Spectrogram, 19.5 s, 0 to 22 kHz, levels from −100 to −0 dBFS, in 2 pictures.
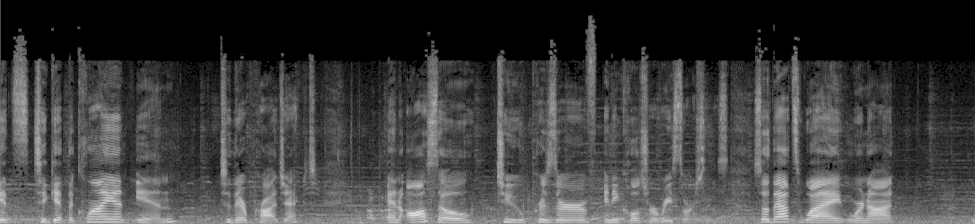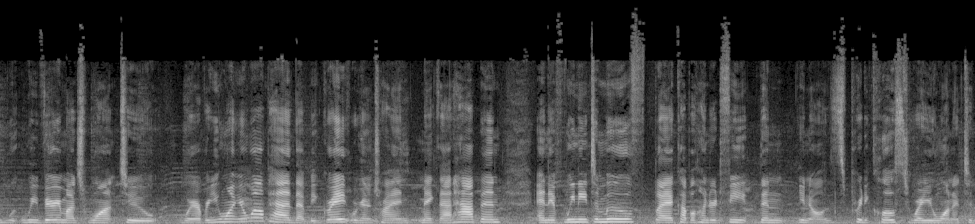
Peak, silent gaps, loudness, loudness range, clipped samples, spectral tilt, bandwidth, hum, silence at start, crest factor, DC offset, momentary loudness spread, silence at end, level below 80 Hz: -4 dBFS; none; -23 LUFS; 3 LU; under 0.1%; -3 dB/octave; 19.5 kHz; none; 0 s; 20 dB; under 0.1%; 14 LU; 0 s; -54 dBFS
